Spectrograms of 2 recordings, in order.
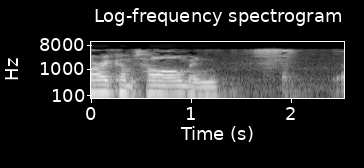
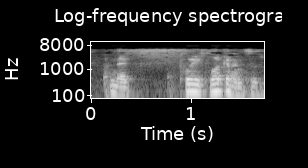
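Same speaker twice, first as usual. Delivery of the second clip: normal talking voice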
